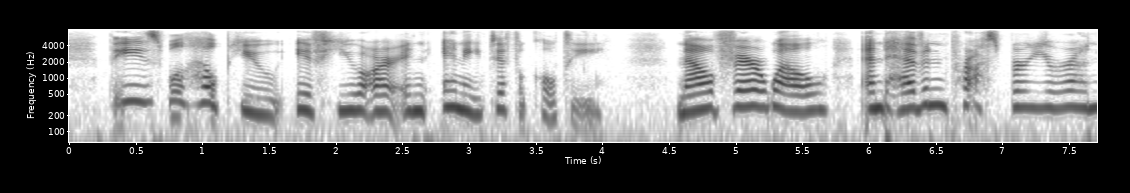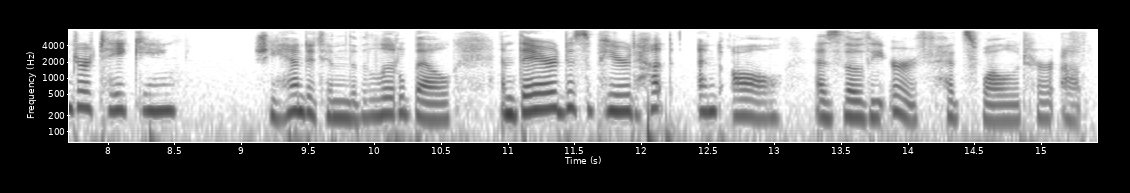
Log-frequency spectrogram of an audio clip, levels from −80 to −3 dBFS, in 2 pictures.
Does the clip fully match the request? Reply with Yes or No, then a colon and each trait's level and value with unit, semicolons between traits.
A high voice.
Yes: high, 245 Hz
